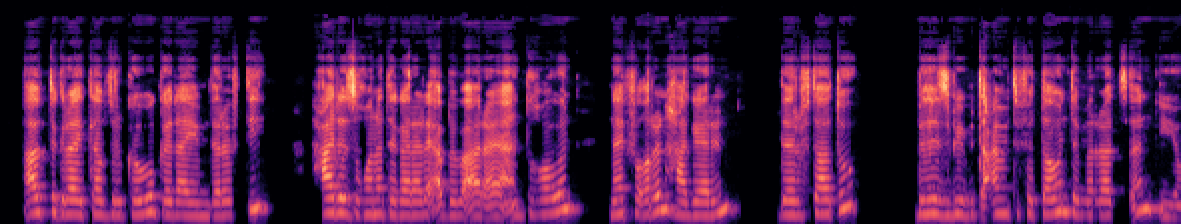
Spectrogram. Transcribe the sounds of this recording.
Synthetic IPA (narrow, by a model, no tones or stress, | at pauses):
ʔaβt̪ʰɨɡɾajkʰaβzɨɾɨkʰːɐβuɡɐd̪ajimd̪ɐɾɐft̪ʰi | ħad̪ɐzɨxo̞nɐt̪ʰɐɡaɾalɐjʔaβbɐβaʔaɾajaɨnt̪ʰɨxɐwunː | ajfɨχʼɾɨnɦaɡɐɾɨn | d̪ɐɾft̪ʰat̪u | bɨhɨzbibɨt̪ʼaʕmit̪ʰɐfɐt̪ʰːawɪnt̪ʰɐmɐɾat͡sʼɨnʔɨjːo̞m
